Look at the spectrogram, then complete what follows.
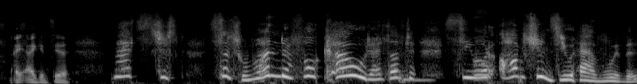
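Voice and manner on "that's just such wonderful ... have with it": very high, very loud, slow, shrill, swooping put-on voice. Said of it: "doing the Seeker voice".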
